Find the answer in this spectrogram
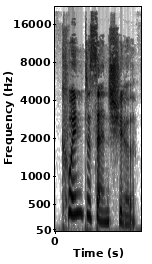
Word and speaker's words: quintessential: list is this word quintessential quintessential okay go ahead with me once again quintal so if you can pronounce essential it will be easier for you to pronounce oun quintessential quintessential right listen to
